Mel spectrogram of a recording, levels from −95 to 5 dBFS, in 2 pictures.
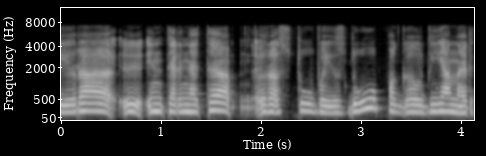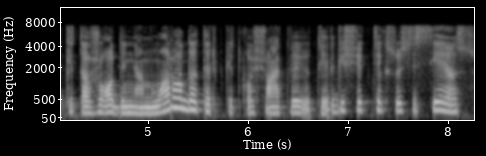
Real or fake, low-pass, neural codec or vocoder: real; 7.2 kHz; none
